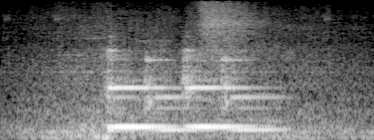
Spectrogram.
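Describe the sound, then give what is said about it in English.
A DC Metro subway doors-closing alert chime: a clear electronic two-tone signal lasting about a second, its pitch stepping down slightly, over a low rumble of train and station noise. “A specific sound for a specific subway. The door's closing.”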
